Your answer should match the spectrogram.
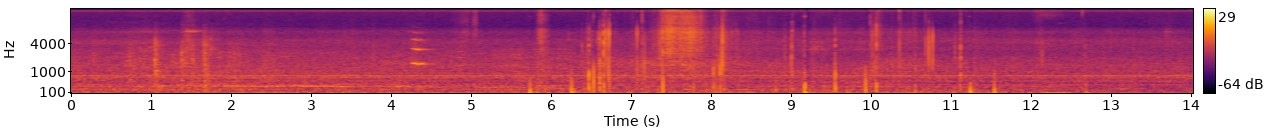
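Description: MTR M-Train running through a tunnel, heard from inside the car: a steady running rumble with a steady motor tone. Around the middle there is a string of sharp, irregular clicks and knocks from the wheels on the track, and the sound eases near the end as the train slows into the station.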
